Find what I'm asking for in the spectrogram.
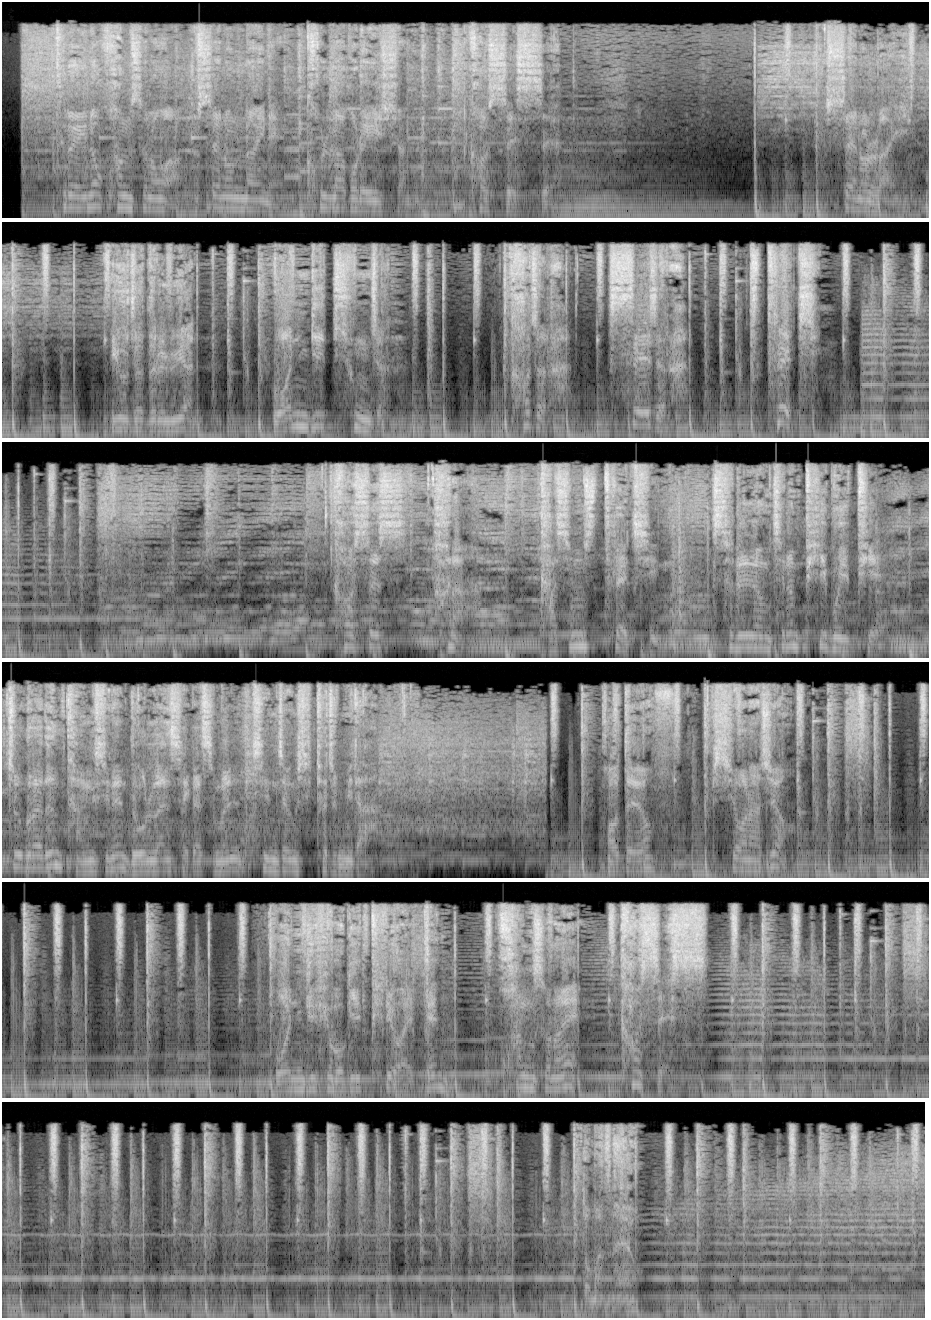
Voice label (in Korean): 다소 느끼한 끈적한 바이럴 광고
